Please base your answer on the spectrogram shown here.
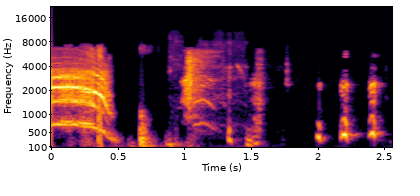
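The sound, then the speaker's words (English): A voice imitates the scream of a fainting goat with a loud, wavering bleat whose pitch falls. It is followed by several shorter broken vocal bursts and fragments of talk. “you just hear one of the goats go,”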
